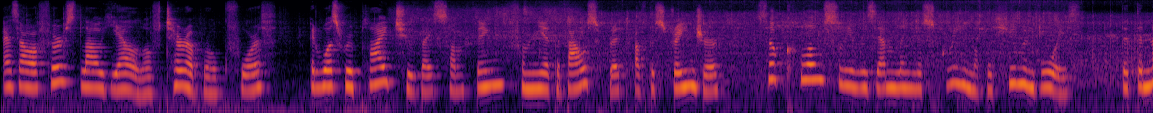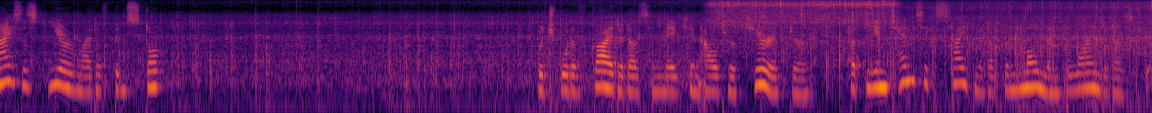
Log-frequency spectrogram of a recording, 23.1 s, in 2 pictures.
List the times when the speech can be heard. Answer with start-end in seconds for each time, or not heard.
0.0-13.1, 16.9-23.0.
